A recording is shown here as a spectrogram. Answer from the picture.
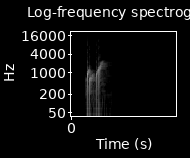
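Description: Two quick pops, each sliding up in pitch, one right after the other: a cartoon-like 'bloop' sound effect for an animated logo.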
